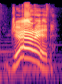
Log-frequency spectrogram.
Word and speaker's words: Gerard: So now Jared, now it's spelled G-E-R-A-R-D, Jared.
